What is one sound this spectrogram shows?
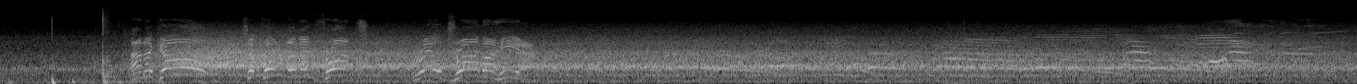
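A stadium crowd roars and cheers loudly.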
